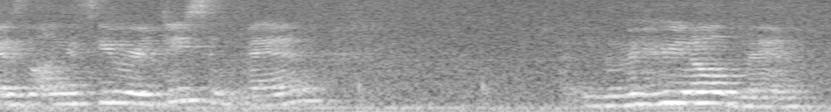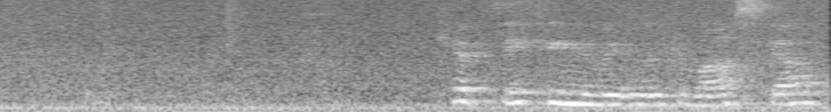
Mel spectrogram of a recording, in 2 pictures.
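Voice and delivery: soft, low, gentle sisterly voice; tender advice. Acted. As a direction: counsel her softly as a loving sister. Older sister gently advises.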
